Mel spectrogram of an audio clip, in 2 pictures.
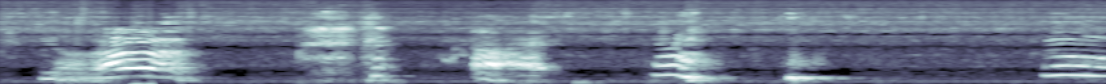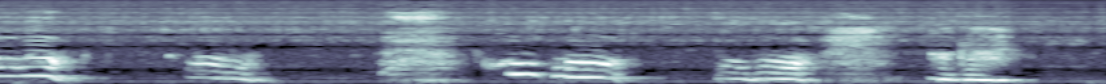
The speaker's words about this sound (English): I'm like, I'm going to put some water on my face. I'm going to put some cold water on my face.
